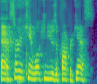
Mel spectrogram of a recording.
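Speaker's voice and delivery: high, quick apology; lightly voiced mistress of the house; Kaya. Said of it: "Whoops, that was Kaya".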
